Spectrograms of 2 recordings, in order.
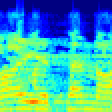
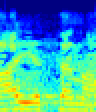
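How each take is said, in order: The two takes are said the same way.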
